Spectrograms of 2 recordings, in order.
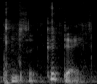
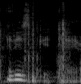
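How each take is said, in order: First: Said in the usual way. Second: Is lifted high and leaned on, rest soft; stress on is. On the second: Real, not acted. Reader correcting herself to the present, stressing is. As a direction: correct yourself by leaning on is.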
